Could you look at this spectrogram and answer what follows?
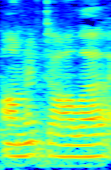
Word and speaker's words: amygdala: Some people pronounce it amygdala. I think it's more commonly called the amygdala.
